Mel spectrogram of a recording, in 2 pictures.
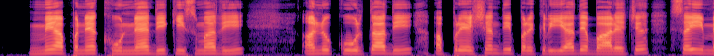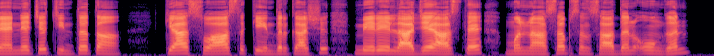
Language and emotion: Dogri, fearful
